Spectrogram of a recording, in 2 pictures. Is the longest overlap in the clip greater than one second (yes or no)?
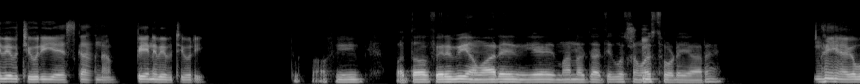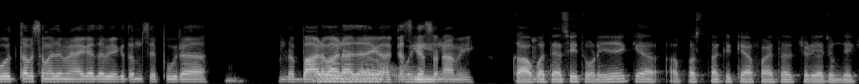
yes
